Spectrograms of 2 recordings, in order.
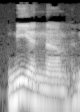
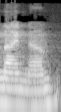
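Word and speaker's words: Nien Nunb: And then later on in the message, it's definitely Nien Num, not Nine Num.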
